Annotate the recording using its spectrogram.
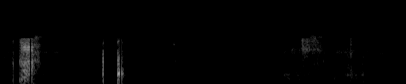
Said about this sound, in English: All right, I think I got the dog calmed down.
